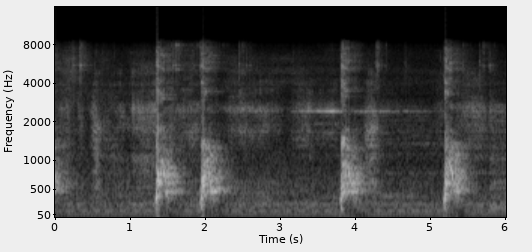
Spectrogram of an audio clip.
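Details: A Wheaten Terrier indoors barks at a dog-training show on TV, giving four loud, separate, abrupt barks spaced one to two seconds apart, with faint TV sound underneath.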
